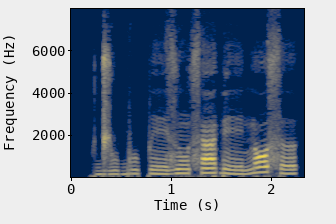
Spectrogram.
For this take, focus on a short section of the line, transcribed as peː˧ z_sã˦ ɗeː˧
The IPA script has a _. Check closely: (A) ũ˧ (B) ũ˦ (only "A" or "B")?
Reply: A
